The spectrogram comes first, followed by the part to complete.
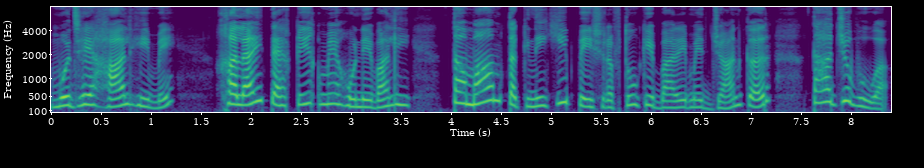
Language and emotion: Urdu, surprised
